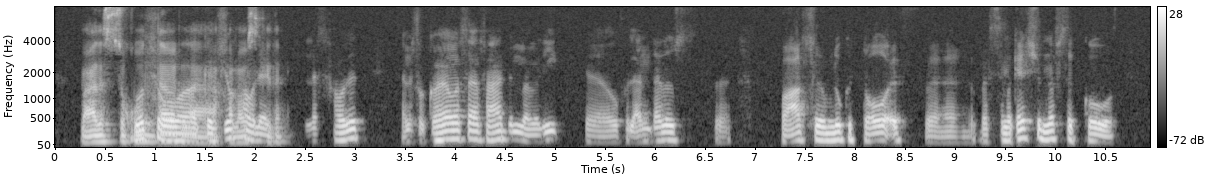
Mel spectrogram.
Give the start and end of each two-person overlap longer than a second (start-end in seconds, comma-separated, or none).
0.8-2.1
